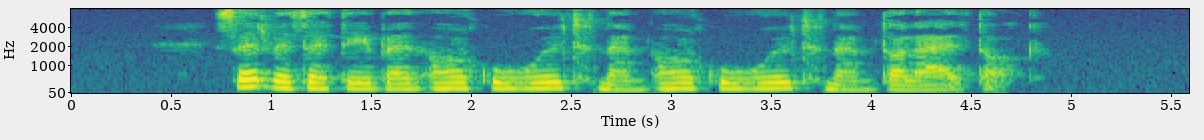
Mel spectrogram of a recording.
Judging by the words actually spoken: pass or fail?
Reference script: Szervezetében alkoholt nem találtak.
fail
